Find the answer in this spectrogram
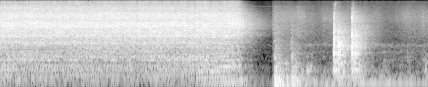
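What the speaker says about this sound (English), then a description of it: "we're going to use our trusty impact" Impact driver whirring as it tightens a bolt on a firewood kindling cracker, a steady loud buzz for over two seconds that cuts off, followed by a few short sharp bursts of hammering.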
